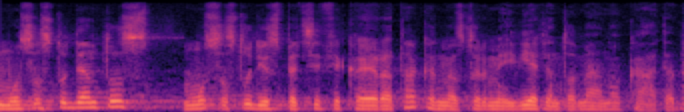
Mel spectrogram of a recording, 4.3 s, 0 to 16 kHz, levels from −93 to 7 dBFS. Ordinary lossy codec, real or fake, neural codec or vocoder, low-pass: AAC, 48 kbps; real; none; 14.4 kHz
